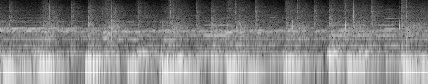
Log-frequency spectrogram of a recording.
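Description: A live school wind ensemble playing: an electric bass line of repeating low notes under held wind chords, with a steady beat of sharp percussion taps.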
